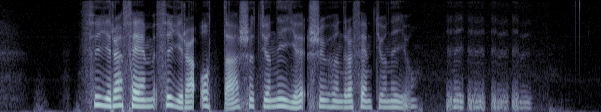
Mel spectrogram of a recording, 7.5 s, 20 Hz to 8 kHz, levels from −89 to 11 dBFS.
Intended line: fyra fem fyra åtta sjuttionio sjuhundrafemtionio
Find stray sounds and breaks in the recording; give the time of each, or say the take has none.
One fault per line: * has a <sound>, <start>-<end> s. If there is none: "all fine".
* has a laugh, 5.6-6.7 s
